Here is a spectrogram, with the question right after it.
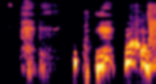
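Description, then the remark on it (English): A voice imitates whip cracks, making a quick series of hissing, snapping bursts, some short and some drawn out, with brief pauses between them. “I have a whip as well.”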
